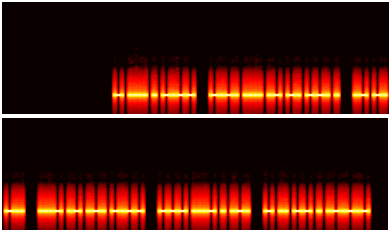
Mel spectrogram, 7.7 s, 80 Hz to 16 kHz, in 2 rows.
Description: Morse code, heard as a keyed tone, about 50 wpm, 700 Hz. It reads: THEY CHANGE AND VARY OVER TIME.
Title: Sentences from Top 1200 Words 50wpm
